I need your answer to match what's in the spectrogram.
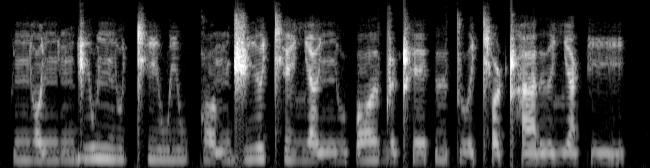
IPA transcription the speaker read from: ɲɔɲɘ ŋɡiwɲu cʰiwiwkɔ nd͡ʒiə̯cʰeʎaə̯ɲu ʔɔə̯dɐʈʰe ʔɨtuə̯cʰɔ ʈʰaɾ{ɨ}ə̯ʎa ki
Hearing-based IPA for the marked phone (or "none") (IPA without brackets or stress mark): ɨ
